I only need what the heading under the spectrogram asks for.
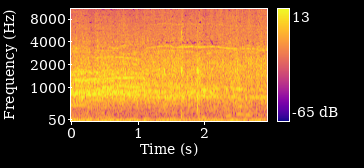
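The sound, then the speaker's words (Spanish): Applause: a dense, steady wash of clapping holds evenly for about three seconds, with no single claps standing out. “Un aplauso.”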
